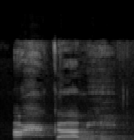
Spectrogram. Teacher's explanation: अहकामिही, अह यहाँ पर हा की आवाज़ निकालेंगे, काफ बारीक है और आखिर में हा को भी लंबा करेंगे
